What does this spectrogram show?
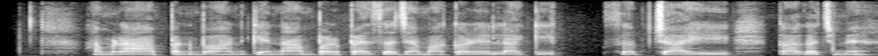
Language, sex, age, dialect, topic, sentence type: Magahi, female, 25-30, Western, banking, question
